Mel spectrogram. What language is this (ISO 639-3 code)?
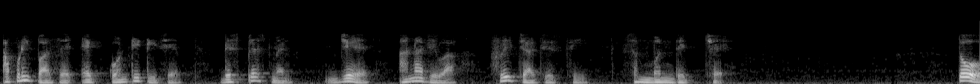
guj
